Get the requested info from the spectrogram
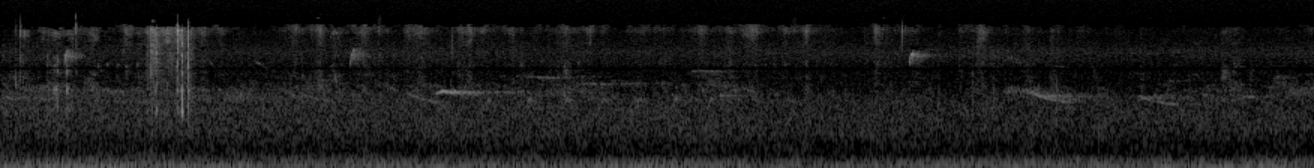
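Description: Outdoor ambience: a steady low rumble with a few short, high, falling bird chirps, several of them near the end.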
